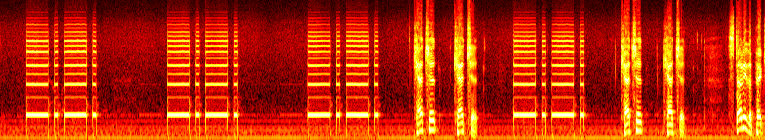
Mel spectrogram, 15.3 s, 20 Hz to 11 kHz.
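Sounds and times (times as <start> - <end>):
Morse code letter C keyed as a steady beeping tone: 0.5 - 2.0, 3.3 - 4.8, 6.2 - 7.6, 10.3 - 11.8
speech: 8.4 - 9.6, 12.5 - 13.8, 14.6 - 15.3.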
